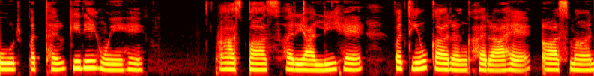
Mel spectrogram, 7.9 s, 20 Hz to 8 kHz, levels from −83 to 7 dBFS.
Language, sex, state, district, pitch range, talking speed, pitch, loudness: Hindi, female, Goa, North and South Goa, 185-210 Hz, 115 wpm, 195 Hz, -15 LUFS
